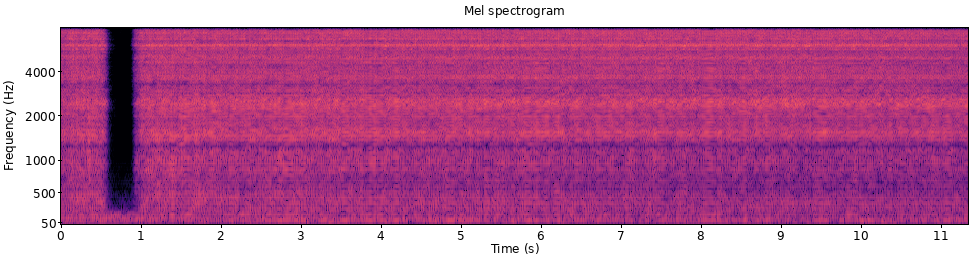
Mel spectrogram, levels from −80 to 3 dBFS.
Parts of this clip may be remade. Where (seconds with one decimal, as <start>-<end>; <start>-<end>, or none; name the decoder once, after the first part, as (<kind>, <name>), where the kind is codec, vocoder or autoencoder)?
0.0-11.3 (vocoder, WaveNeXt)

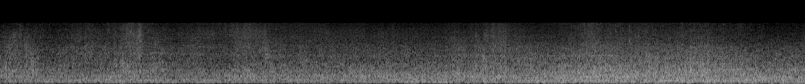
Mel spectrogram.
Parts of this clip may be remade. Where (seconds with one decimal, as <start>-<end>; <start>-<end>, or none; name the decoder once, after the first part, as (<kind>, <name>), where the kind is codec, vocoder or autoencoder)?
1.8-5.6 (codec, DAC)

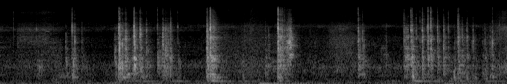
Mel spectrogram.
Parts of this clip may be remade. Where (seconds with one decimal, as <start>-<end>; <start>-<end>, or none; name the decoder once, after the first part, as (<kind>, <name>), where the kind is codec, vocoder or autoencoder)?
0.0-2.0 (codec, SNAC)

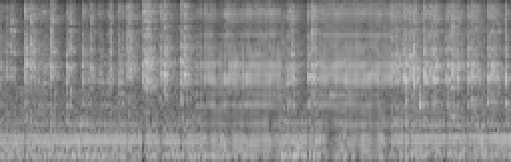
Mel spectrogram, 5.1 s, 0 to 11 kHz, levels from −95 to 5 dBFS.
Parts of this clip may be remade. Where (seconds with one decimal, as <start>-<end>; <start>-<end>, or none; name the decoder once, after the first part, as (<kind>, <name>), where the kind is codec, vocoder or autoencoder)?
2.0-2.8 (vocoder, BigVGAN v2); 3.2-3.9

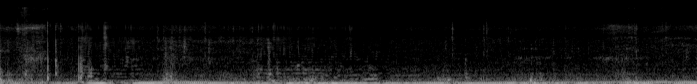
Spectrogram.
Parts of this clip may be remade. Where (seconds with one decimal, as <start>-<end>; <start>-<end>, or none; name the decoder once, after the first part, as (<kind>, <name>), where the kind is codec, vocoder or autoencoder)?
0.8-1.4 (vocoder, BigVGAN v2); 2.6-3.9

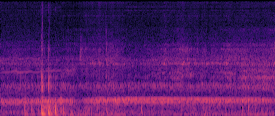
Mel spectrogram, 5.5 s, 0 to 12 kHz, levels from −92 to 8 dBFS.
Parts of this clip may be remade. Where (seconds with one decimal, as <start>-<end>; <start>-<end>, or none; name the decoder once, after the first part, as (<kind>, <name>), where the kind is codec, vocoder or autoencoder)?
1.2-2.5 (codec, HILCodec); 3.6-4.2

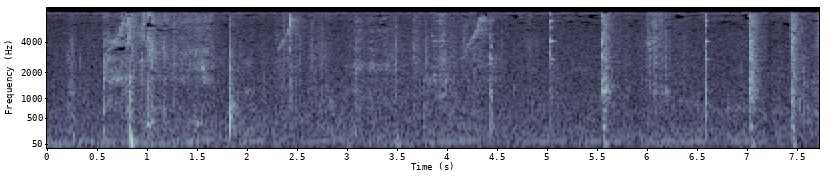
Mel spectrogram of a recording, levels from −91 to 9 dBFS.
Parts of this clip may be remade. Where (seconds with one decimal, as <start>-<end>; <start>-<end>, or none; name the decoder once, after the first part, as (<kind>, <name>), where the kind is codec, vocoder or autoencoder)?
none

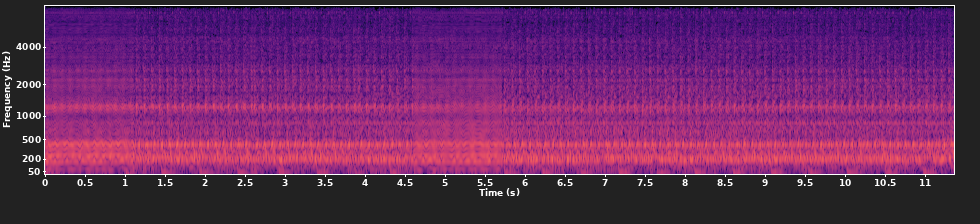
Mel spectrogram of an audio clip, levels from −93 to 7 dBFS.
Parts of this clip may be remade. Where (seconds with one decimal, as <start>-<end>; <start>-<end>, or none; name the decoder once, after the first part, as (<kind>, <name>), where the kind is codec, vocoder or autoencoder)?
0.0-1.1 (vocoder, Vocos); 4.6-5.7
